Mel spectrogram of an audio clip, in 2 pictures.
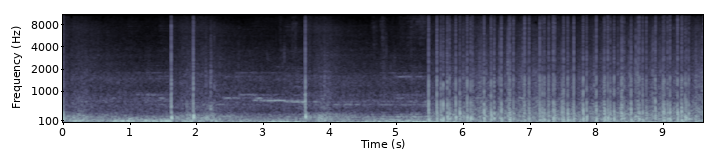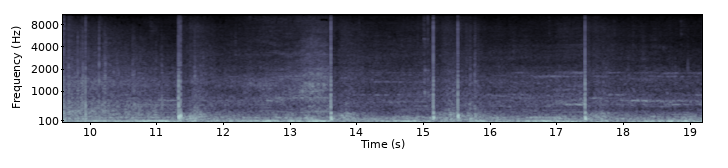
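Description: Aerial fireworks show: single shell bursts bang every second or two, with a dense run of rapid crackling about six to ten seconds in, over a steady low rumble.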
